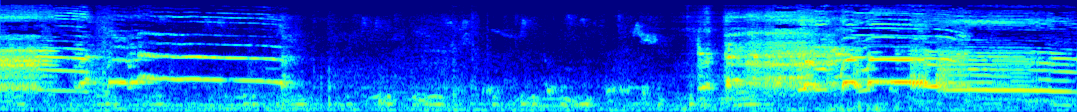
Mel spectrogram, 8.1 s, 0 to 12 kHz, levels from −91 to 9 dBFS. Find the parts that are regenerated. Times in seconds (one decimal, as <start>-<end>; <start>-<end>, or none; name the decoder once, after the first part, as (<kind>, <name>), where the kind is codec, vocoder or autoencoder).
4.9-5.8 (codec, SNAC)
